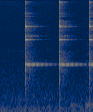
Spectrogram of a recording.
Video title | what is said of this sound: UJIAN AKHIR SEMESTER MATA KULIAH PEMBELAJARAN SAINS AUD - EKSPERIMEN GELOMBANG BUNYI PADA AUD | suaranya sangat nyaring karena di sini tidak ada yang meredam udara yang masuk pada gelas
